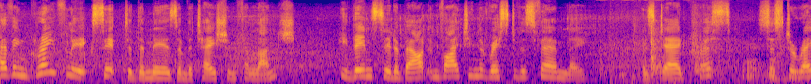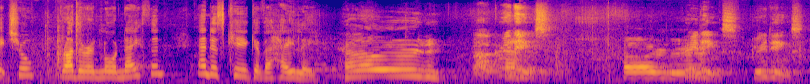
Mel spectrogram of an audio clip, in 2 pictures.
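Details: Adult narrator; normal speech.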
